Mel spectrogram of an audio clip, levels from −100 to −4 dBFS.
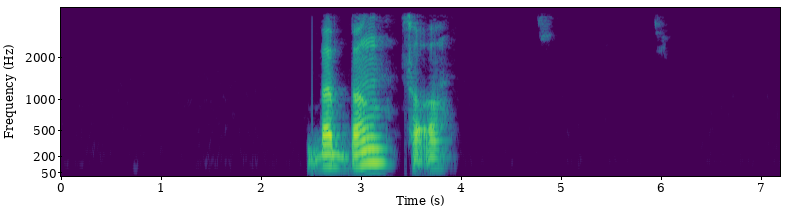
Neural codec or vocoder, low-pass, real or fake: none; 3.6 kHz; real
